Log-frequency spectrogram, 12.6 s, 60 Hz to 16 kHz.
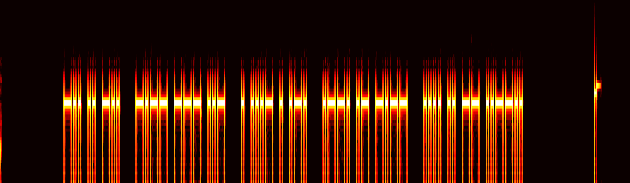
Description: Morse code, heard as a keyed tone, about 25 wpm, 700 Hz. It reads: DID YOU EVER PAY HIM?
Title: Sentences from Top 700 Words 25wpm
